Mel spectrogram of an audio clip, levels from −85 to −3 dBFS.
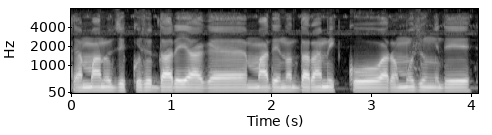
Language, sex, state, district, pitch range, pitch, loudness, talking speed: Chakma, male, Tripura, Dhalai, 110-115 Hz, 110 Hz, -17 LUFS, 160 wpm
